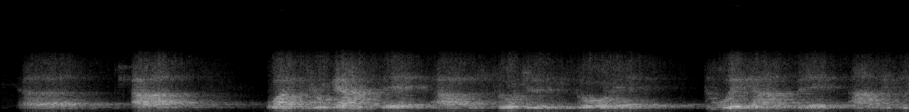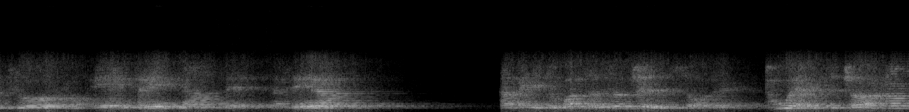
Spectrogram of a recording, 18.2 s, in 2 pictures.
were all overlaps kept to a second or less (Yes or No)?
Yes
